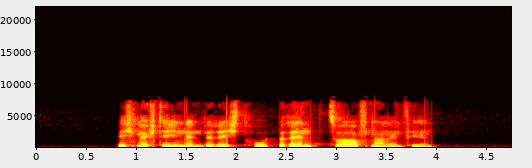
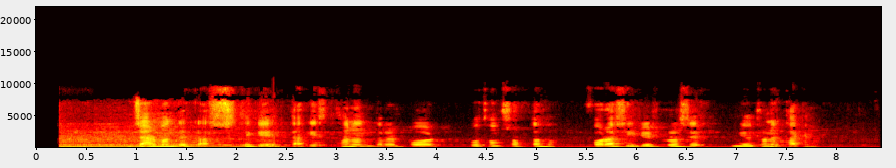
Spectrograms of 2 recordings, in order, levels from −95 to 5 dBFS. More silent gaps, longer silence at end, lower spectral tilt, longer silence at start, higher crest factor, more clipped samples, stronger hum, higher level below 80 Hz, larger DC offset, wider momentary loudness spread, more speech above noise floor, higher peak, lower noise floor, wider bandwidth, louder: neither; first, 0.8 s vs 0.65 s; first, -5 dB/octave vs -3.5 dB/octave; first, 0.8 s vs 0.25 s; second, 18 dB vs 24 dB; neither; neither; second, -56 dBFS vs -38 dBFS; neither; second, 8 LU vs 12 LU; first, 61 dB vs 34 dB; about the same, -4 dBFS vs -2 dBFS; first, -81 dBFS vs -60 dBFS; second, 7.6 kHz vs 10 kHz; first, -20 LUFS vs -26 LUFS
